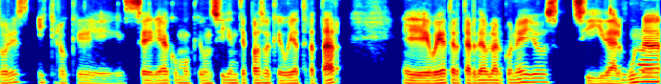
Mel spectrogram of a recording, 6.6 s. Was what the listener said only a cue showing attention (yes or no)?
yes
